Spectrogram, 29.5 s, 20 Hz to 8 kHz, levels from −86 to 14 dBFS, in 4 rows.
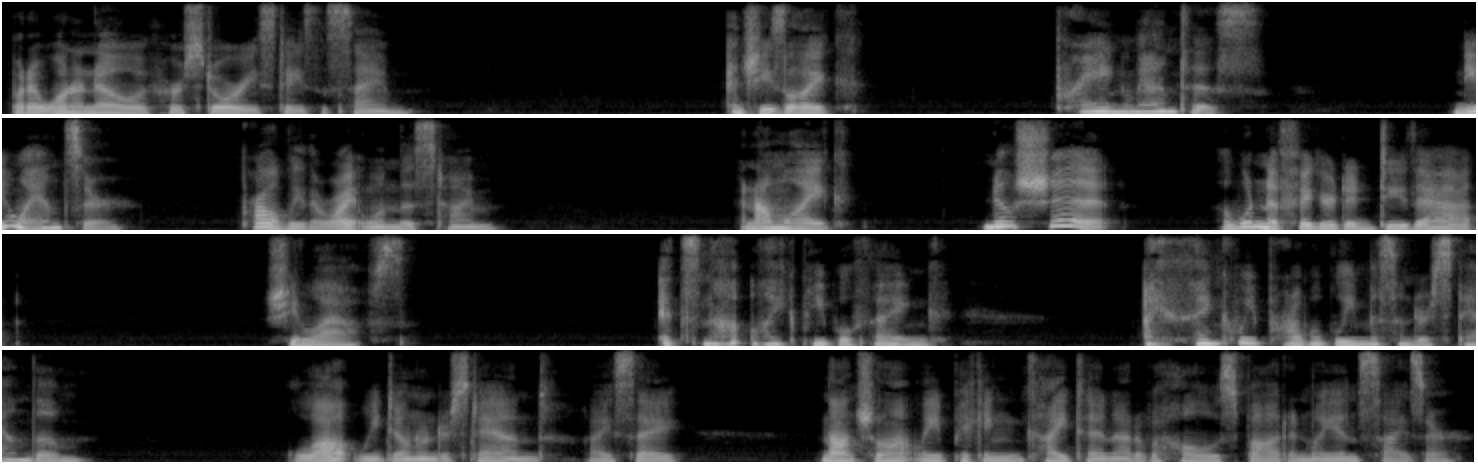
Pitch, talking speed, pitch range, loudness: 185 Hz, 135 wpm, 160-220 Hz, -24 LUFS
